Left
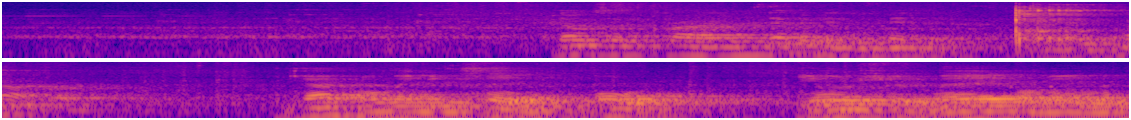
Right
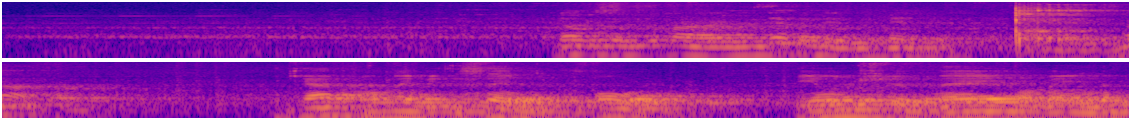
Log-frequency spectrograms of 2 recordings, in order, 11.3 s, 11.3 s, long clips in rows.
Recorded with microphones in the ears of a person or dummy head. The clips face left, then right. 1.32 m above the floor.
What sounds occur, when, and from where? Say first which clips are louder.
2.7 s a man speaking: even; 5° left (ahead or behind), 6 m
5.1 s a dropped coin: right 1 dB; centre (ahead or behind), 1.6 m
7.0 s a man speaking: right 1 dB; 20° right (ahead or behind), 7 m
